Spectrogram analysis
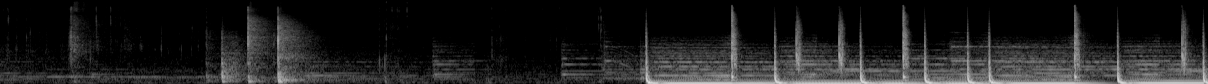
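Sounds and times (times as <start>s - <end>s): electronic music with heavy bass: 6.5s - 12.0s.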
